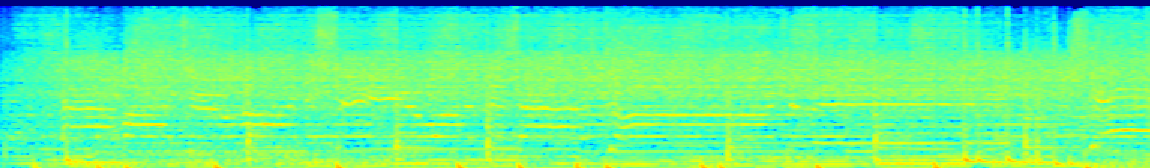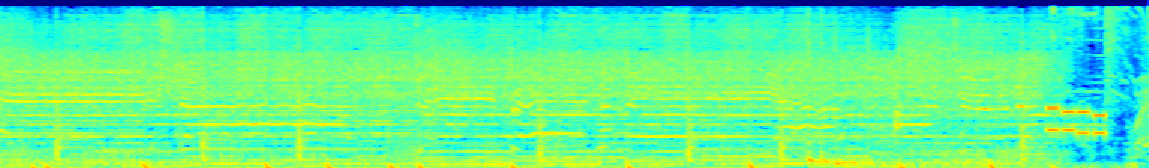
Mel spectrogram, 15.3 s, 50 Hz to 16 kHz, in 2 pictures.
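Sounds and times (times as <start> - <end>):
busy musical backing: 0.0 - 15.2
telephone keypad dialing tones: 14.6 - 15.2.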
